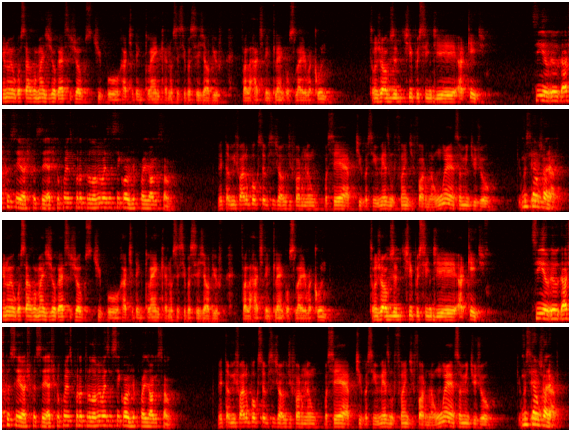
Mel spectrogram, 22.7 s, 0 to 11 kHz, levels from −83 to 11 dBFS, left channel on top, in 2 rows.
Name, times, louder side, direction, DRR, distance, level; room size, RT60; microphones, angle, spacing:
voice 1, 0.0-6.5 7.4-9.6 15.7-21.1 21.7-22.4, right 2 dB, 30° right, 8 dB, 1.1 m, -28 dB
voice 2, 7.6-8.0 8.6-8.9 10.6-14.7 21.7-22.4, right 3 dB, 80° right, 7 dB, 0.9 m, -25 dB
22.5 x 12.5 x 9.6 m, 0.89 s
head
